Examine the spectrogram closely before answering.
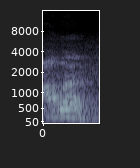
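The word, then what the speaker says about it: hour: ऐसे ही आपको आवर, एच ओ यू आर, आवर, एच ओ यू आर, आवर।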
